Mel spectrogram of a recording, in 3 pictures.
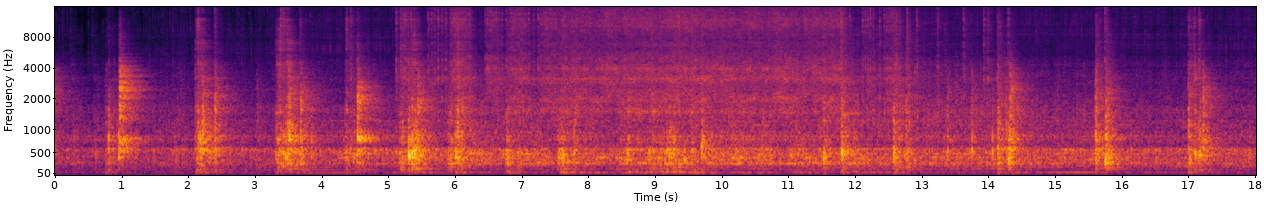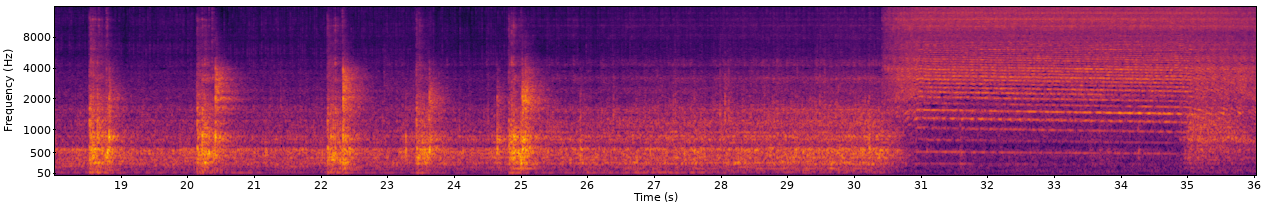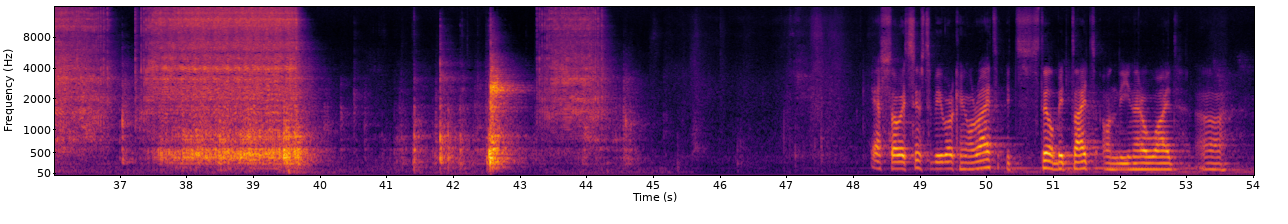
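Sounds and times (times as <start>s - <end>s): bicycle chain whirring: 0.0s - 40.1s, 43.0s - 44.8s.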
